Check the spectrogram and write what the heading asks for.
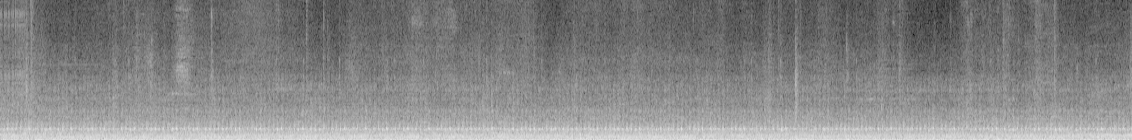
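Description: City bus engine idling while stopped, heard inside the cabin: a steady low hum with a few held tones above it.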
